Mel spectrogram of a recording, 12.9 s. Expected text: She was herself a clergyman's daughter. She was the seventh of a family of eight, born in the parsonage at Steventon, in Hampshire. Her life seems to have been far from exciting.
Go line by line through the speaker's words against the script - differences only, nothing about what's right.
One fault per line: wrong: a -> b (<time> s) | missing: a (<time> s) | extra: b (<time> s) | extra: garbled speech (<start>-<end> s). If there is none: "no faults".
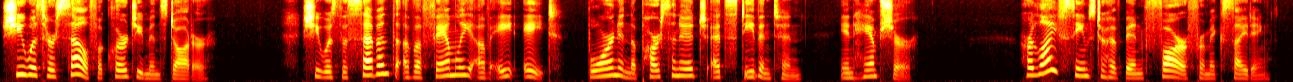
extra: eight (5.2 s)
